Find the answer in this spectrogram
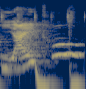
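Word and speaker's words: jajko: I really have one it's much cuter in Polish pronounced like so like yaiko I like that Susan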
